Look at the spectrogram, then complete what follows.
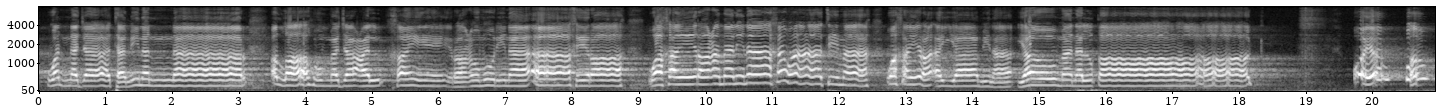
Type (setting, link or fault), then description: setting, large echoing room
